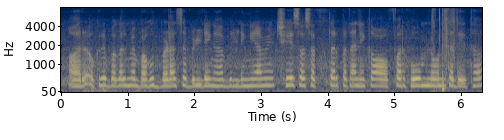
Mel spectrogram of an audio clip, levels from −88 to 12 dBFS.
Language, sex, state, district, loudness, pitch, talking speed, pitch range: Hindi, male, Uttar Pradesh, Varanasi, -19 LUFS, 240 Hz, 200 wpm, 235-250 Hz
